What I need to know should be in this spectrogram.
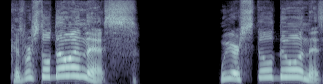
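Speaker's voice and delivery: fed-up, incredulous emphasis; exasperated. Real, not acted. Exasperated at storyline still running.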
